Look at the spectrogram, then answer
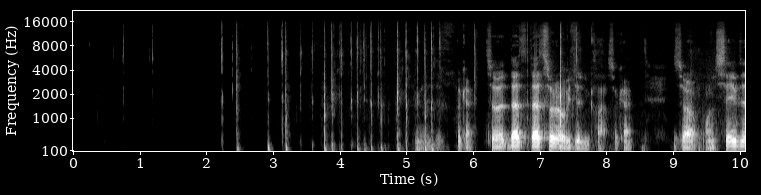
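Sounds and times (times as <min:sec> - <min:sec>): computer keyboard typing: 0:02.2 - 0:05.5.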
